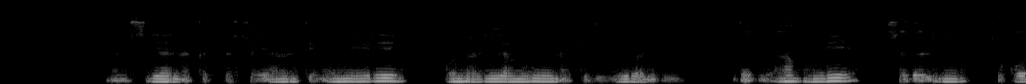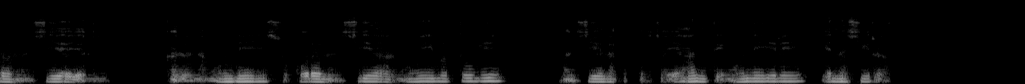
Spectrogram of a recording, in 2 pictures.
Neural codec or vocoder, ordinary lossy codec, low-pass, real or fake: vocoder, 22.05 kHz, 80 mel bands, HiFi-GAN; none; none; fake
